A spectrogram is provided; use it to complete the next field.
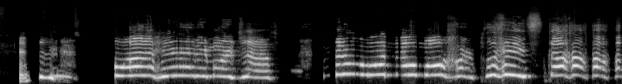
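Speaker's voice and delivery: mock pleading shout.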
